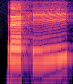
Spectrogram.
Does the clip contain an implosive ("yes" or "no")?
no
